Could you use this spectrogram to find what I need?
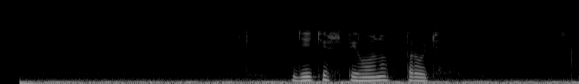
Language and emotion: Russian, neutral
